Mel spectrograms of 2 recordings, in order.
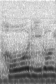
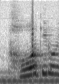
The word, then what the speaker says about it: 菩提: 이와 같이 한국에서는 디귿이 리을로 읽힐 수 있기 때문에 보디라는 발음이 보리로 읽힐 수 있다라는 것을 설명하고자 합니다. 보제는 마땅히 보디로 읽어야 합니다.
